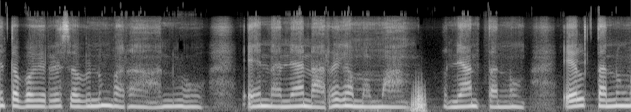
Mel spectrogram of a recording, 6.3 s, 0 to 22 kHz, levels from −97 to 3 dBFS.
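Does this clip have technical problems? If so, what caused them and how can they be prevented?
Yes. Across the whole speech clip there's a gritty, grainy edge and the top end thins out, with nothing above 17.3 kHz. That's likely Bluetooth SBC compression: the codec splits the audio into a few wide bands, starves the weaker upper ones of bits and quantises the rest coarsely, and the damage here is plain enough to suggest a low bitrate, somewhere around 96 kbps. To prevent it, record over a wired connection or use a higher-quality Bluetooth codec or bitpool.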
